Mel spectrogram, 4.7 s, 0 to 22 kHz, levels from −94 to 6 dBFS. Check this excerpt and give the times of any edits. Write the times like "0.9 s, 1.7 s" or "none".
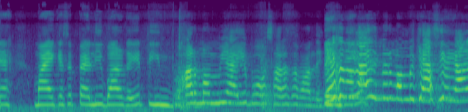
1.7 s, 3.2 s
